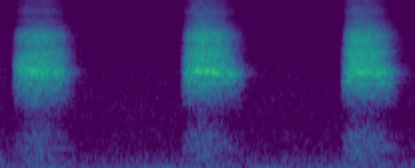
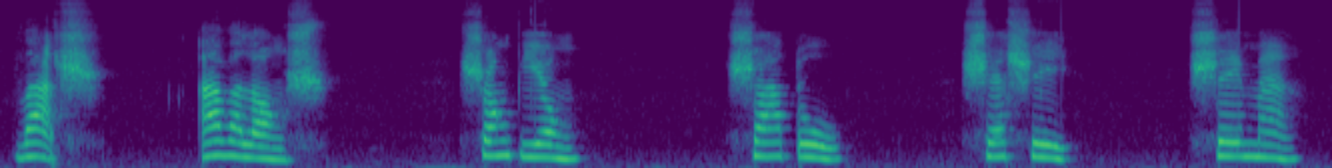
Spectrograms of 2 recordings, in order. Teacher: Đầu lưỡi cong lên hết mức nhưng không chạm vào vòm họng, sau đó nói âm s như trong tiếng Việt và đẩy nhiều hơi từ cổ họng đi qua hàm răng. Chú ý cổ họng của chúng ta không rung vì đây là một âm vô thanh. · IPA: /ʃ/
